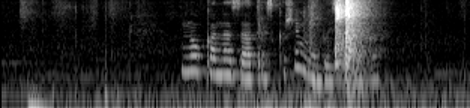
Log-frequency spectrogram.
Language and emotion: Russian, neutral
